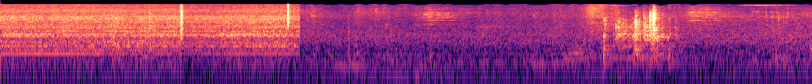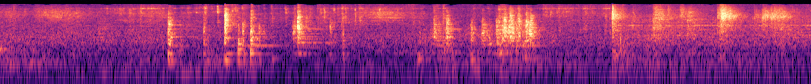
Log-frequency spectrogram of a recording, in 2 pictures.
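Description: A steady hum stops abruptly about a second and a half in. After that come scattered knocks and clatters as a terracotta plant pot and a round metal bistro table are handled and set down on cobblestones.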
